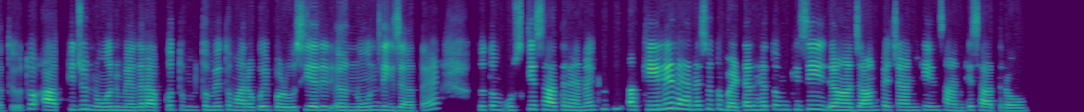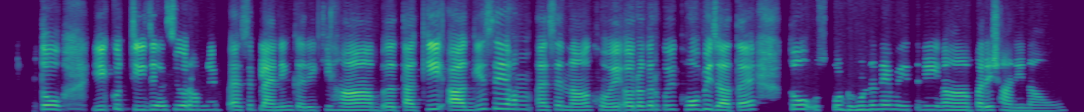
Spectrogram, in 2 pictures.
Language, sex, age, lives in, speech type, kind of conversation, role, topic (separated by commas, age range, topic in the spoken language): Hindi, female, 20-24, India, conversation, podcast, guest, Kya aap kabhi kisi tyohar ya bheed mein kho gaye the, aur aap wahan se kaise nikle?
